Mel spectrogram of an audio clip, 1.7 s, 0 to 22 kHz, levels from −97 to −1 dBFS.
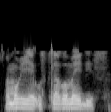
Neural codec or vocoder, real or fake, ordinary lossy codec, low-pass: none; real; AAC, 16 kbps; 7.2 kHz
